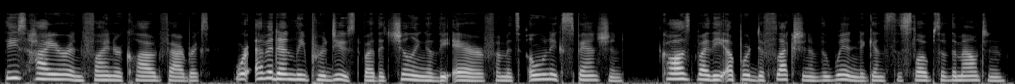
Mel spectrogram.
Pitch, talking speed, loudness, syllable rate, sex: 205 Hz, 195 wpm, -20 LUFS, 5.7 syllables/s, female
